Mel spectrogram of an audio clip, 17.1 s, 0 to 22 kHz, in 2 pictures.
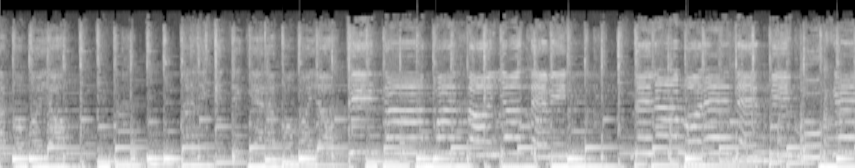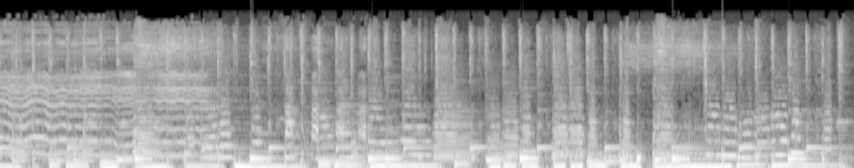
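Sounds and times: salsa music over sound system: 0.0 - 17.0.

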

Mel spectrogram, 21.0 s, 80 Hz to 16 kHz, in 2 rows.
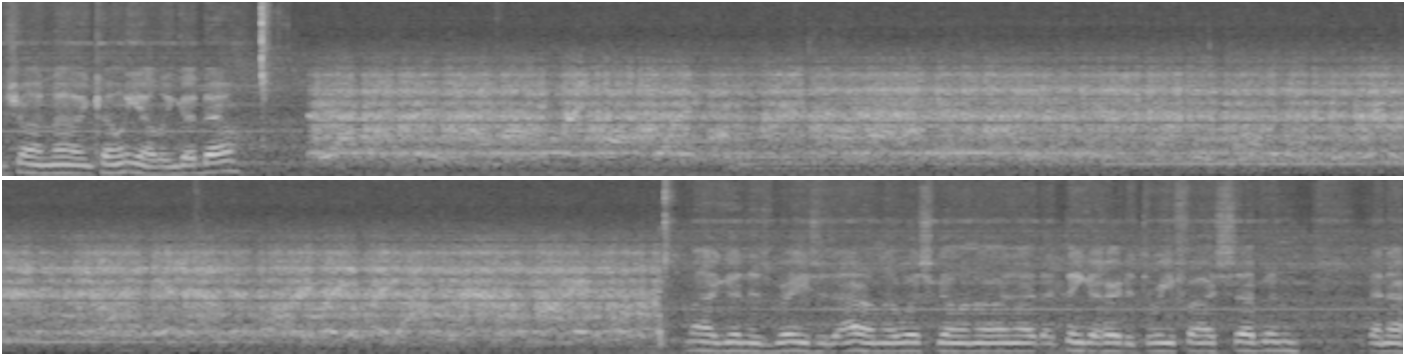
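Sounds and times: whining heterodyne tones: 2.3 - 15.5
garbled overlapping radio voices: 2.3 - 21.0
radio static hiss: 2.3 - 21.0.

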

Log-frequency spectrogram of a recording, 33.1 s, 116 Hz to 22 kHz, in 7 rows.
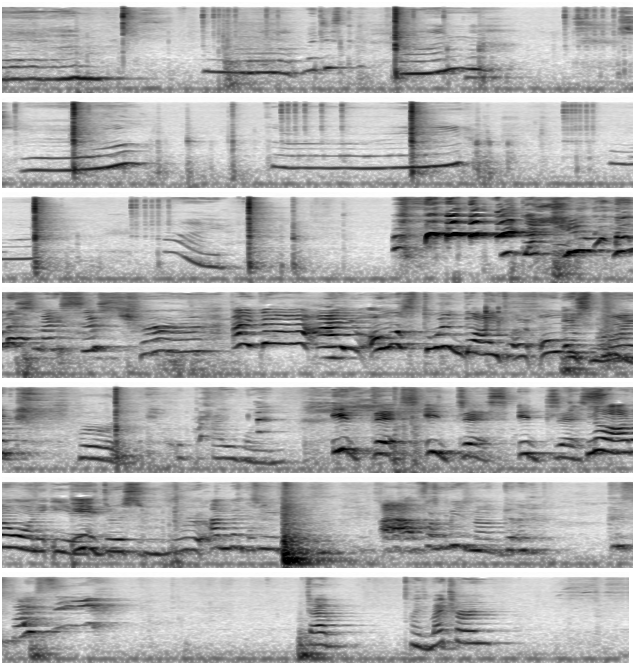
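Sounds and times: children shrieking and laughing: 12.4 - 17.4.

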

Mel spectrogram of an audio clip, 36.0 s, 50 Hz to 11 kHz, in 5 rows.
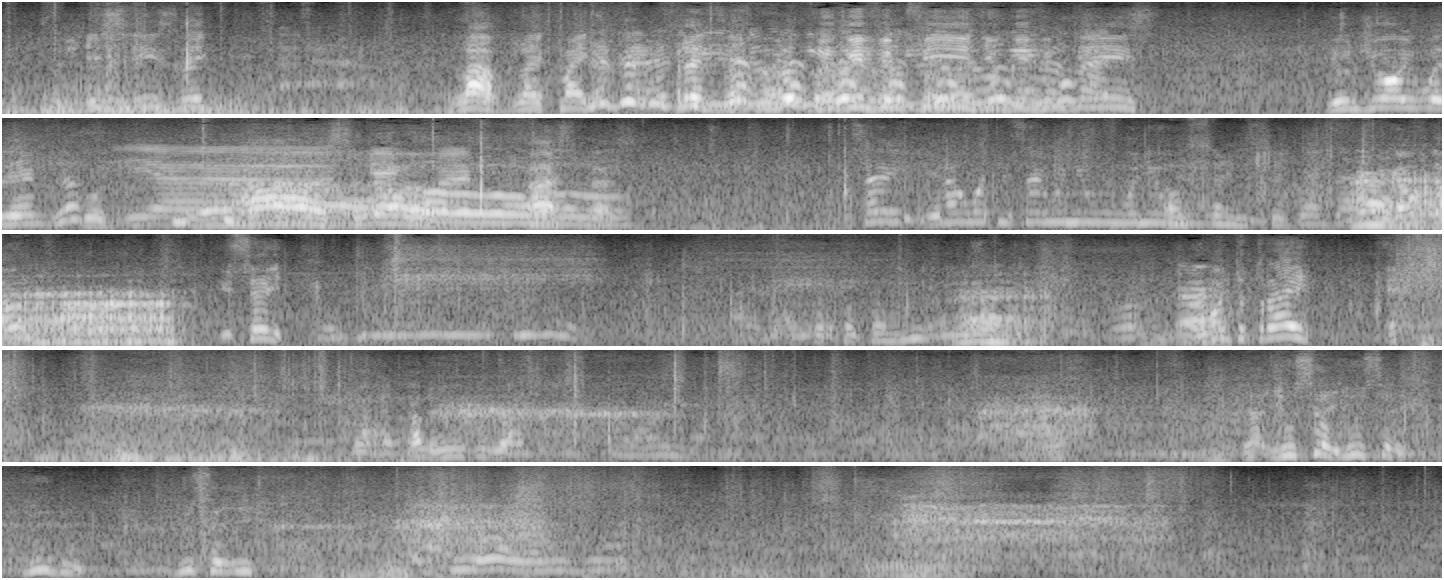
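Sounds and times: people's voices: 0.0 - 10.6, 11.2 - 36.0
camel groaning: 1.4 - 2.0, 13.9 - 15.5, 19.0 - 19.8, 21.9 - 25.1, 26.4 - 27.8, 29.5 - 31.9, 33.0 - 34.8.

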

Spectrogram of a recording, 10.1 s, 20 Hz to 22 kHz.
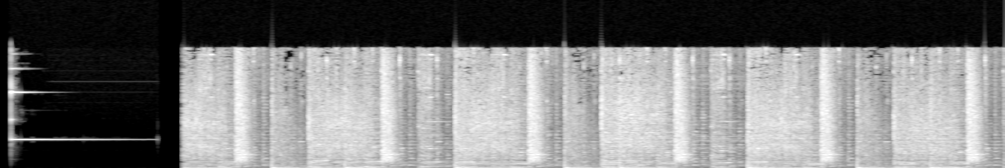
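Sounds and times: high clear ding: 0.1 - 1.4
music: 1.8 - 10.0.

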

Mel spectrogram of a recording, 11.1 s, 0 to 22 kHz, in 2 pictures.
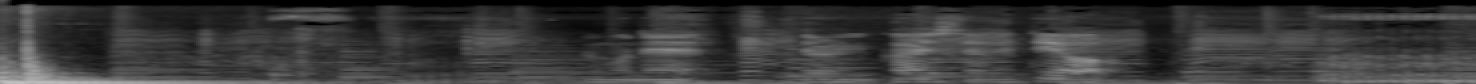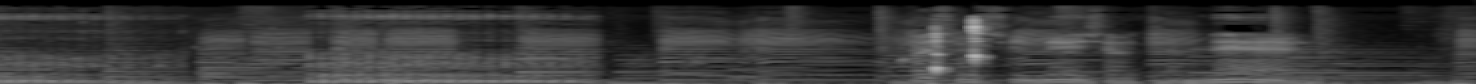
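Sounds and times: dog growling low: 4.9 - 7.8.

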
